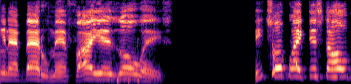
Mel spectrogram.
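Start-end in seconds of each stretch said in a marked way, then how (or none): 3.2-4.4 rising, louder, incredulous; can't believe what he's hearing; loud disbelief. Real, not acted. Streamer reacting to the interview, loud disbelief. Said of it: "No way he talked like this".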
